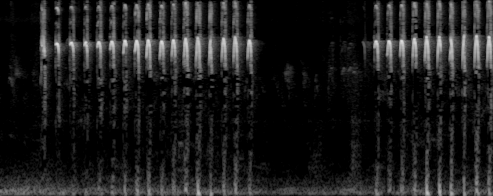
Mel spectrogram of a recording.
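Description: Velvet-fronted nuthatch giving rapid, high, sharp chip notes in fast even runs, about three per second, in two bursts separated by a short pause.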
